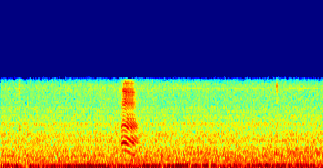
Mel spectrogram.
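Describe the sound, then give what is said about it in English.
A car driving in slow highway traffic near Fife, Washington, on the way to Portland: a constant, loud low rumble of engine and road noise with a dull, muffled tone. “Driving to Portland right now, with a bunch of boxes to hand off to a distribution team. Traffic is moving pretty slow.”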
